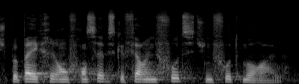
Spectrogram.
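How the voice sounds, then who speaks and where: Here a man speaks at medium pitch with a dark, mellow tone. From France. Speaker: interviewer. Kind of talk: interview.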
